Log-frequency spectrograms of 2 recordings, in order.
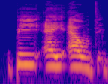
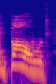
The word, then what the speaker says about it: bald: Up north, it's properly, the correct pronunciation is B-A-L-D, bald. But because I'm southern and dumb, I say bold.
